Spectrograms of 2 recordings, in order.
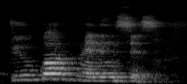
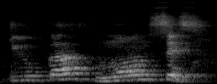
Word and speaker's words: tucumanensis: तो ग्लोमेरुला, ये है glomeruli, GLO glomeruli glomeruli, ट्यूकोमेनेंसिस TUCUMANENSIS, ठीक है। तो इसका उच्चारण क्या हुआ, ग्लोमेरुला ट्यूकोमेनेंसिस, ठीक है, ये है इसका।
